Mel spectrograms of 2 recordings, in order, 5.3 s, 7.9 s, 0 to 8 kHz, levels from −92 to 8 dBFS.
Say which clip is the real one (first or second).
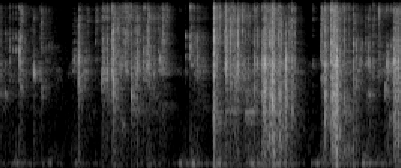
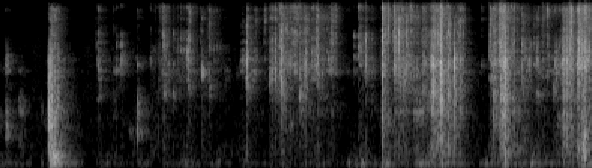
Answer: first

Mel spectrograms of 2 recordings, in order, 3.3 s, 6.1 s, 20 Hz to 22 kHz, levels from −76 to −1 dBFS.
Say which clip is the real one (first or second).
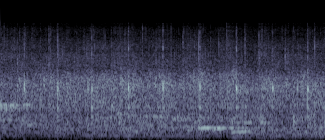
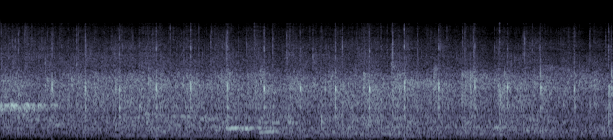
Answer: first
